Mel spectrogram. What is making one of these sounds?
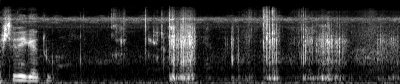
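A woman crunches on a cracker.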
